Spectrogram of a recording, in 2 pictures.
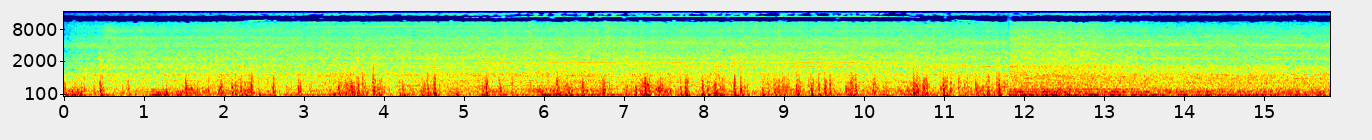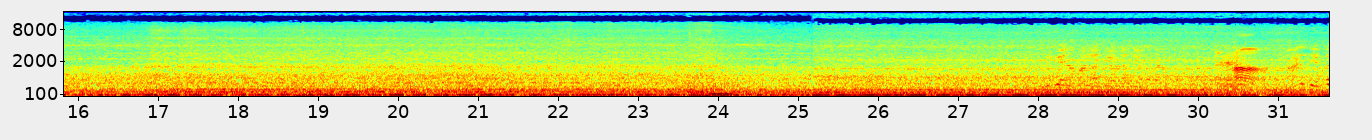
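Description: A bus's engine and road noise heard from inside the cab at highway speed. Irregular low knocks and rattles come through the first ten seconds or so, then about twelve seconds in a steady low drone takes over.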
